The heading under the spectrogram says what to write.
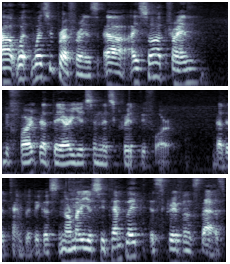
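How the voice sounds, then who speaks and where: This man speaks with a non-native accent at a medium pitch. His intonation is lively. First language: not English. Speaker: web developer, channel host. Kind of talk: pair programming session. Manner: halting.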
